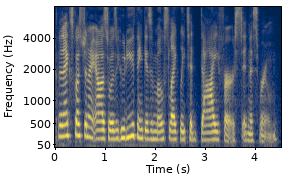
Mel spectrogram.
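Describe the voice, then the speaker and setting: A woman with a slightly low voice speaks as a podcast co-host. She talks casually, like a fan speculating, and works through each possibility aloud in long, wandering sentences. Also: moderate pace. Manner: rambling, reasoning aloud through hypotheticals.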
